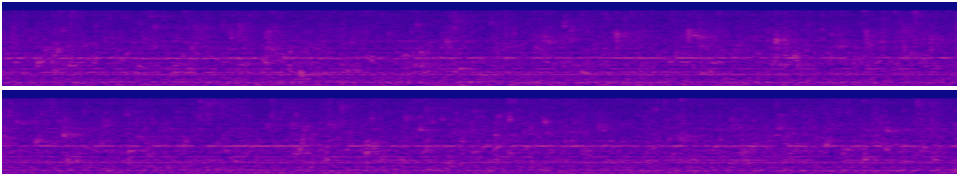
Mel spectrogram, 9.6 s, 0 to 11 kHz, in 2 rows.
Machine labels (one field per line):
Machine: pump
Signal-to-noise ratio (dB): 0 dB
